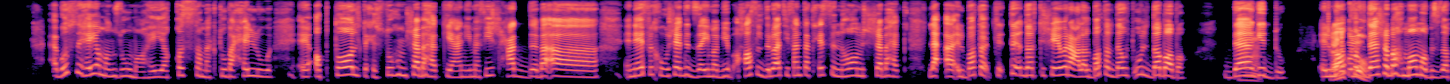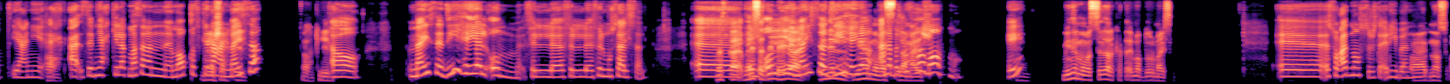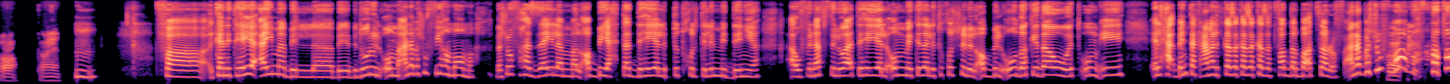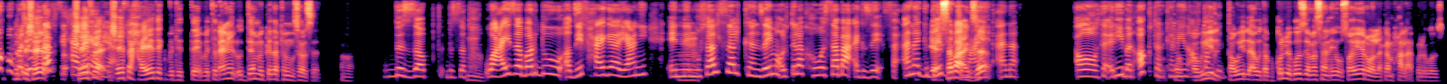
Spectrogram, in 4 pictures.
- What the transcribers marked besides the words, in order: laughing while speaking: "أنا باشوف ماما، وباشوف نفسِي حاليًا يعني"; laugh; tapping
- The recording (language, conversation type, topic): Arabic, podcast, إيه فيلم أو مسلسل حسّيت إنه عبّر عن ثقافتك بجد وبشكل مظبوط؟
